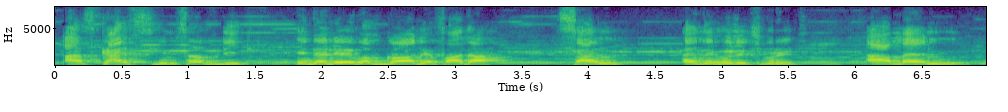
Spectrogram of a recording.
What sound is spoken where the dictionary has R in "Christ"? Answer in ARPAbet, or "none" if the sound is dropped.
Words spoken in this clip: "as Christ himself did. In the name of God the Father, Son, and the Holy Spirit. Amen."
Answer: none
